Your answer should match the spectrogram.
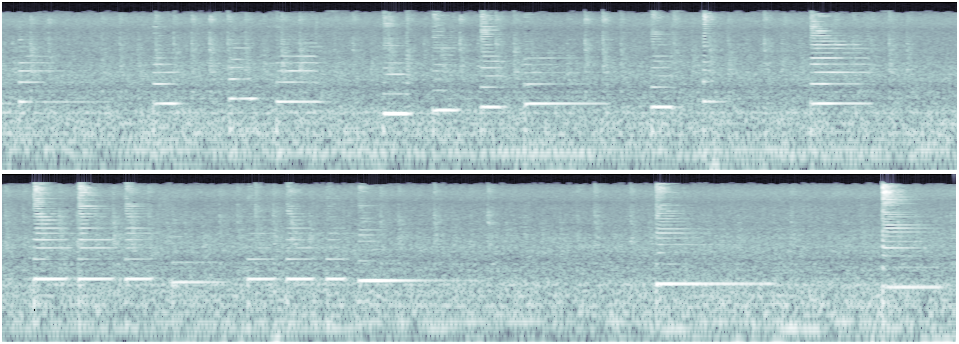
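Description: Acoustic guitar picked one note at a time, playing a slow single-note melody with short gaps between the notes. A few notes are held longer in the second half.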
